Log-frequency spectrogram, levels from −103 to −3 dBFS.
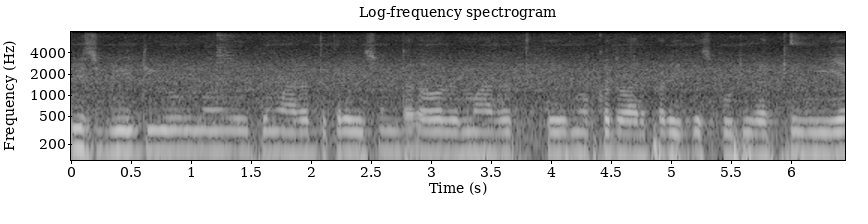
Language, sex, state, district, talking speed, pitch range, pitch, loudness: Hindi, male, Bihar, Begusarai, 185 wpm, 145-155 Hz, 150 Hz, -35 LUFS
